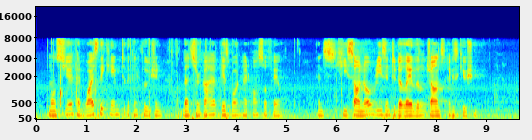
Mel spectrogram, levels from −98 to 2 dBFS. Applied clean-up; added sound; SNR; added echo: none; Computer keyboard; 16 dB; reverberation time 1.5 s.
